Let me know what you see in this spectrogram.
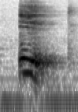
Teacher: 모음으로 소리를 만든다라는 얘기는 성대를 강하게 긴장을 시켜서 이렇게 뒤에 발음과 연결을 시켜주면 되는 거죠.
